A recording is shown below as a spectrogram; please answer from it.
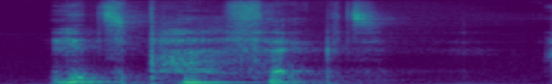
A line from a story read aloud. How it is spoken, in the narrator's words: said quietly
